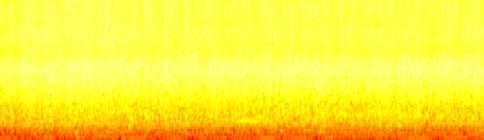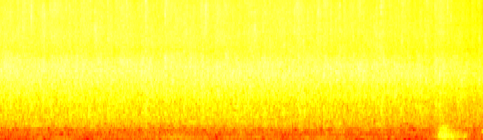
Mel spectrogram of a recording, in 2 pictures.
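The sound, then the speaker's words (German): Steady, sustained applause from an audience at the end of a talk on surveillance by intelligence services, a dense crackle of many hands clapping at an even loudness throughout, with a brief low thump near the end. “Ich glaube, das war schon ein recht ordentlicher Applaus.”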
